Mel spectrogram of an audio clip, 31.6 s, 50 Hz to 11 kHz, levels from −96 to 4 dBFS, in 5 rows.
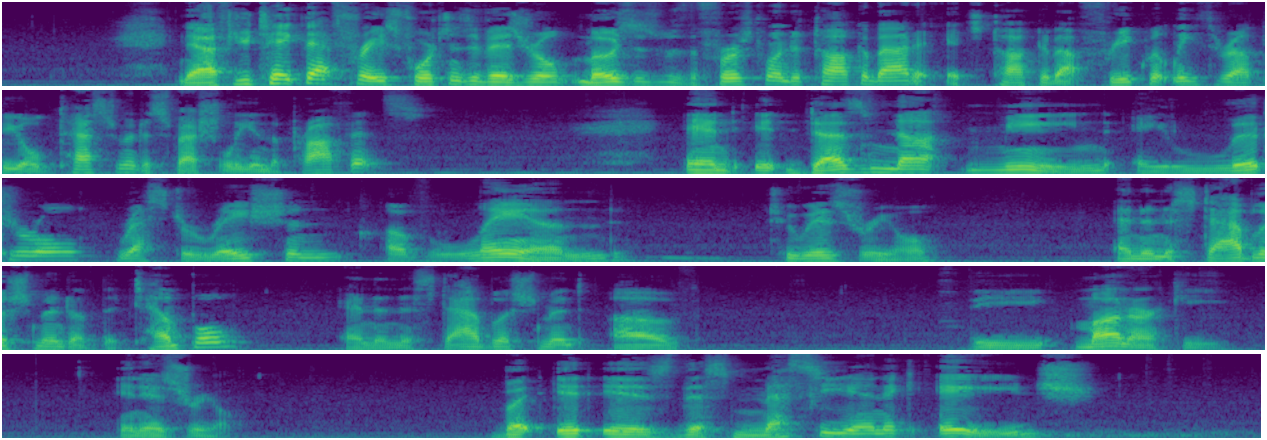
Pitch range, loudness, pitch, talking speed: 85-125 Hz, -22 LUFS, 105 Hz, 120 wpm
